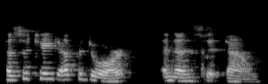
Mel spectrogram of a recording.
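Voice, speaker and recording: A woman's voice: fairly low pitch, big pitch swings, moderate pace, lo-fi sound. A woman reading screenplay stage directions aloud as scripted narration at a table read.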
